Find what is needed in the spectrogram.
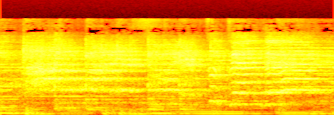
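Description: A choir singing together over backing music with a strong bass line and a steady beat.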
